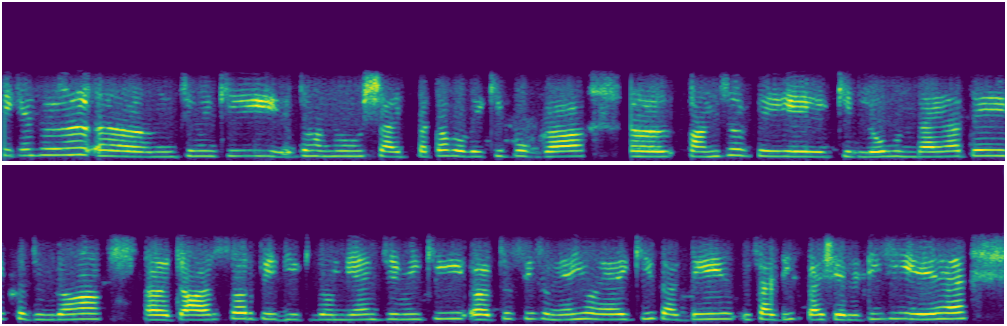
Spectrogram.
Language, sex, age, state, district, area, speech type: Punjabi, female, 18-30, Punjab, Ludhiana, rural, conversation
